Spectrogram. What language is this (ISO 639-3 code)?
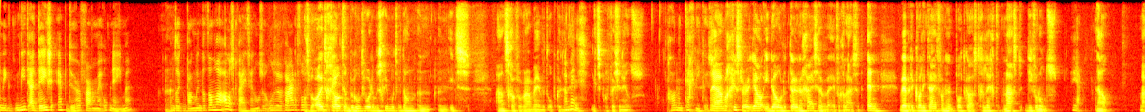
nld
